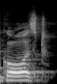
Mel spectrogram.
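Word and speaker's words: ghost: Next है गोस्ट, गोस्ट में देखें एच के बाद ओ है और पहले जी है, दोनों वजह से हमने इसको क्या किया, एच को साइलेंट कर दिया।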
